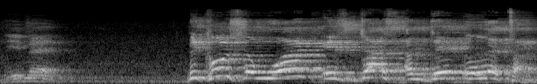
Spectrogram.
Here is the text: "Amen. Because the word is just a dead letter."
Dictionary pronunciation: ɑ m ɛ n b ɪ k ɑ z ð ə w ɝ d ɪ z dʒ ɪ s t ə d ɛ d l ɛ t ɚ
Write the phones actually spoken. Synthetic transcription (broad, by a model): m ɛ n b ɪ k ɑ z ð ə w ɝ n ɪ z dʒ ɪ s t ə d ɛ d l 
